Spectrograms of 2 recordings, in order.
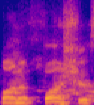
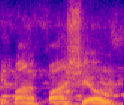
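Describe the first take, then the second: First: The name ends with an 'a' sound. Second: The name ends with an 'o' sound. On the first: This is how local residents say it. "the locals here call it" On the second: This is how an outsider has been saying it. "I've been calling it"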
